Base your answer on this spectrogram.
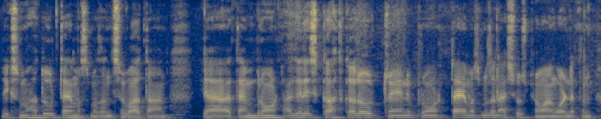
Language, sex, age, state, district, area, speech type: Kashmiri, male, 18-30, Jammu and Kashmir, Budgam, rural, spontaneous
